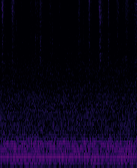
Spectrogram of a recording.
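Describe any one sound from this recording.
A spoon scrapes food in a plastic bowl.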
